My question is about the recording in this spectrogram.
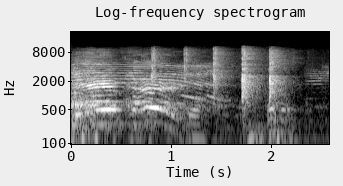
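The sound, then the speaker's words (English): A handful of sharp, scattered claps ring out at an uneven pace as a late-arriving crowd comes in on senior night, while a voice talks over them, the claps growing slightly louder toward the end. “The crowd's coming in right now.”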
